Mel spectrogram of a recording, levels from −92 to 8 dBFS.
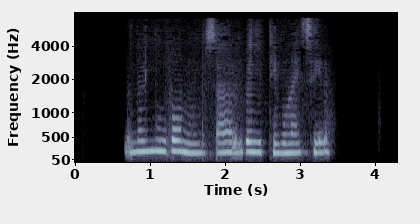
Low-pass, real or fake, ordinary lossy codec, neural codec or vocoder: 7.2 kHz; fake; MP3, 32 kbps; codec, 16 kHz, 0.5 kbps, X-Codec, HuBERT features, trained on general audio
